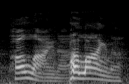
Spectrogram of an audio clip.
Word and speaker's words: Paulina: Paulina. You don't. They don't really pronounce. Most Chicagoans don't really get that U in there.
